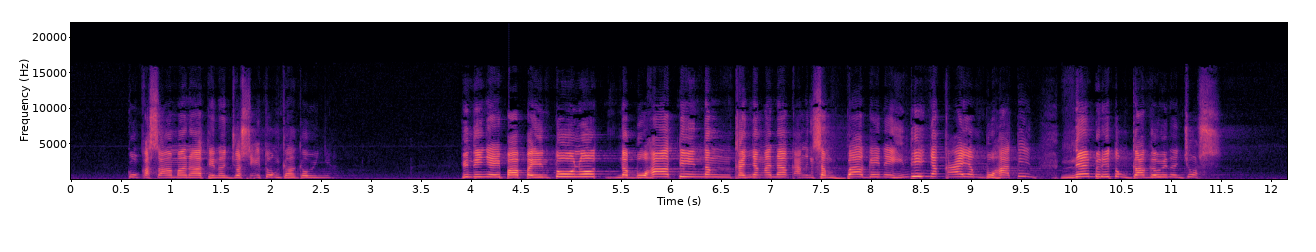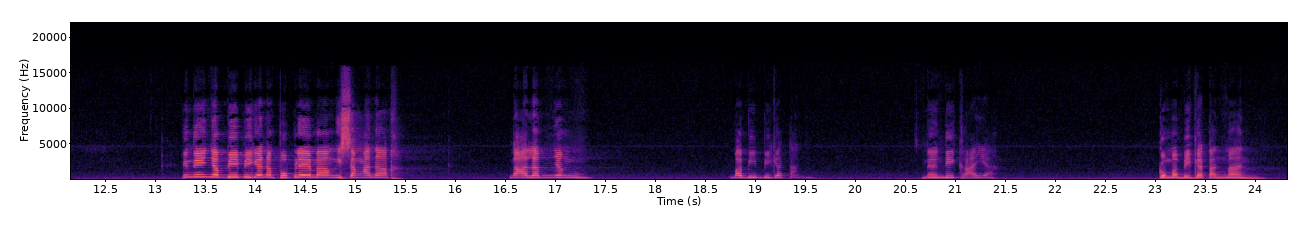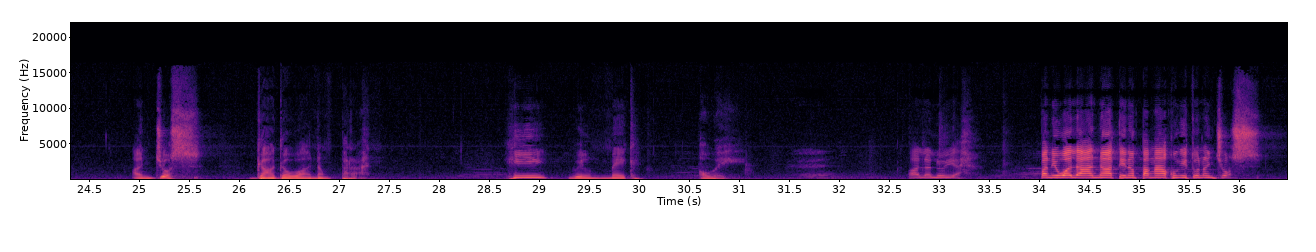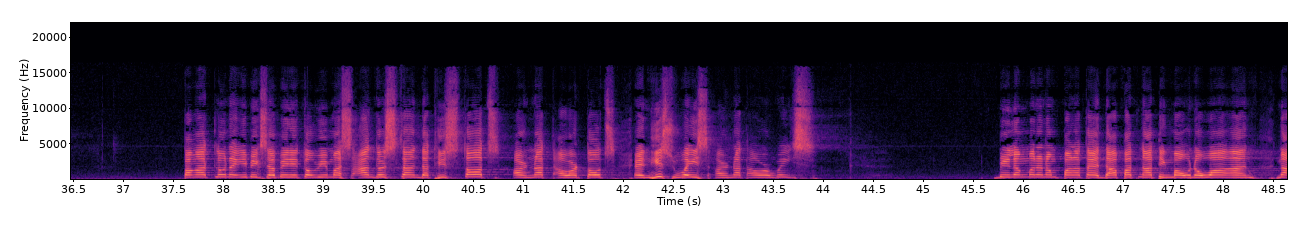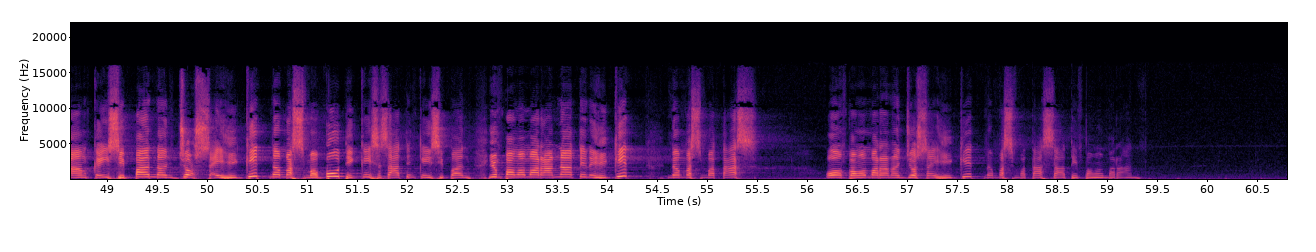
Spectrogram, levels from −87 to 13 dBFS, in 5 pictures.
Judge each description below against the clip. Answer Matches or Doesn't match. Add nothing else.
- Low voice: Doesn't match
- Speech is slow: Doesn't match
